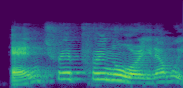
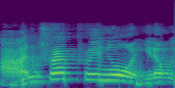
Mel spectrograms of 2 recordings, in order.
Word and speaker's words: entrepreneur: 얘는 entrepreneur이라고 읽기도 하고요. entrepreneur이라고 읽기도 해요. 왜냐하면 얘가 불어 단어를 그대로 쓰는 거예요. 그래서 스펠링도 좀 이상하죠. 사업가. 비즈니스맨을 조금 더 고급지게 칭하는 방법이에요. 그래서 보통은 불어의 원어 발음을 비슷하게 하면서 entrepreneur처럼 발음할 겁니다.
